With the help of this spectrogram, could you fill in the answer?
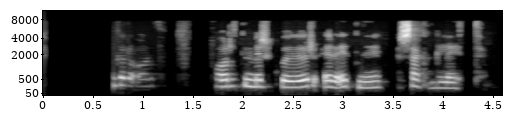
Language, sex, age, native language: Icelandic, female, 40-49, Icelandic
